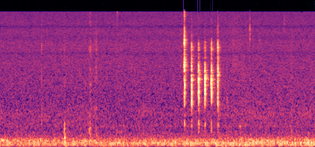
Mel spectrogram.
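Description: A quick run of about six sharp clicks a little past halfway, over a faint low rumble.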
